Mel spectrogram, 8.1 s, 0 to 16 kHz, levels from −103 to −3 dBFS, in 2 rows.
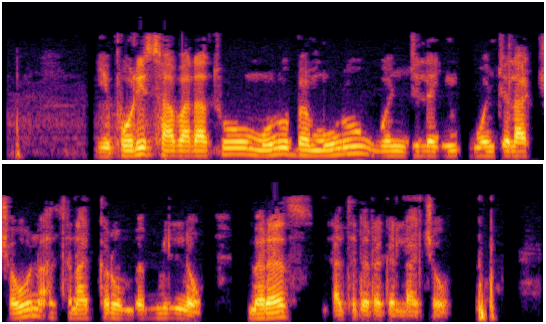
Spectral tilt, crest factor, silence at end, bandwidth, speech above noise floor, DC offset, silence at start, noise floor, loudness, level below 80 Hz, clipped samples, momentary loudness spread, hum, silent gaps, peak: -6 dB/octave; 16 dB; 0.35 s; 7.6 kHz; 37 dB; under 0.1%; 0.7 s; -53 dBFS; -17 LUFS; -60 dBFS; under 0.1%; 10 LU; none; 3.46-3.50 s, 5.59-5.66 s, 5.79-5.90 s, 6.41-6.46 s, 7.44-7.62 s; 0 dBFS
